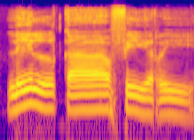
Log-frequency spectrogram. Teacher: Di sini ada huruf ro di mana huruf ro ini berharakat kasrah. Ini dibaca tarkik atau dibaca tipis ya.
